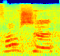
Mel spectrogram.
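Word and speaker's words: Fañch: Il a besoin de son tilde puisque Fanche en breton c'est avec tilde pour qu'on puisse se prononcer comme il se doit.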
